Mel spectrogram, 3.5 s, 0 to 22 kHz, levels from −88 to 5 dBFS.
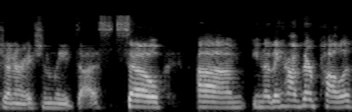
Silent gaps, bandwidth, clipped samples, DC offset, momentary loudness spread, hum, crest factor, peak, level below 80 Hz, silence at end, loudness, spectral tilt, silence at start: none; 12.5 kHz; under 0.1%; under 0.1%; 12 LU; none; 16 dB; -10 dBFS; -78 dBFS; 0 s; -25 LUFS; -3 dB/octave; 0 s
